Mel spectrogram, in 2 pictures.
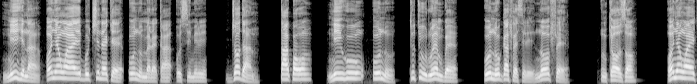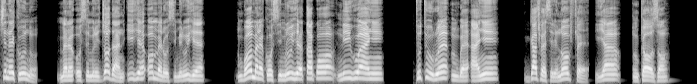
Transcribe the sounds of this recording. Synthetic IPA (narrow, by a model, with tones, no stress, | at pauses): ni˦ɦi˨na̰˨o˦ɲe˦ŋʷa˦˨ɲɪ˦bʊ˨t͡ʃi˦ne˦ke˨u˦nu˨me˨ɾe˨ka˨o˨si˨mi˨ɾi˨ | d͡ʒɔ˦da̰˨n̩˨ | ta˦k͡pɔ˦ɣ | ni˦ɦu˦u˦nṵ˨ | tu˦tu˦˨ɾu˨e˦ŋ͡m̩˨ɡ͡be˨ | u˦nu˨ɡa˦fe˨si˨ɾɪ̰˨no˦fḛ˨ | ŋ̩˨ke˦ɔ˦zɔ˦ | o˦ɲe˦ŋʷa˨ɲɪ˦t͡ʃi˦ne˦ku˦nṵ˨ | me˨ɾe˨ʔo˨si˨mi˨ɾi˨d͡ʒɔ˦da˨n̩˨i˦ɦe˦ʔo˦me˨ɾo˨si˨mi˨ɾu˦ɦe˦ | ŋ͡m̩˨ɡ͡be˨o˦me˨ɾe˨ko˨si˨mi˨ɾu˦ɦe˦ta˦k͡pɔ˦ni˦ɦu˦a˨ɲɪ˦ | tu˦tu˨ɾu˨˦e˦ŋ͡m̩˨ɡ͡be˨ʔa˨ɲɪ˦ | ɡa˦fe˨si˨ɾi˨no˦fḛ˨ja˦ | ŋ̩˨ke˦ɔ˦zɔ˦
